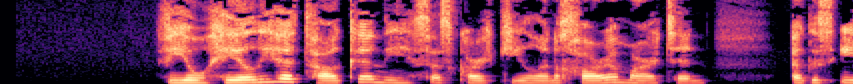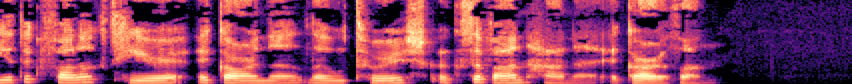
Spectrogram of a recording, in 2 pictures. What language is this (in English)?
Irish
